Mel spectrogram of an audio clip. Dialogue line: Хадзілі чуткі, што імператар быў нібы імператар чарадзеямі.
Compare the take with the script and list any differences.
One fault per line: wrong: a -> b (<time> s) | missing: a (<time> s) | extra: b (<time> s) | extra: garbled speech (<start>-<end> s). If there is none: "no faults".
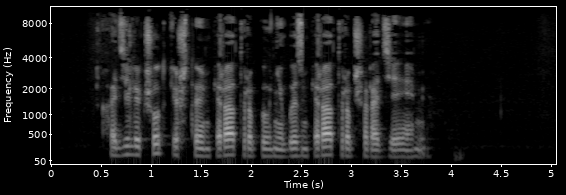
no faults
